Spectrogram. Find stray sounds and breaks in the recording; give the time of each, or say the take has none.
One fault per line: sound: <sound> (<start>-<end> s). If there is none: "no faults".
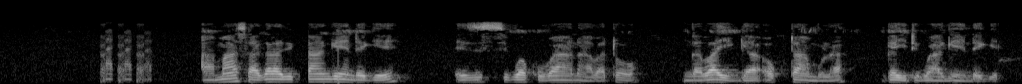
sound: laugh (1.0-1.5 s)
sound: dropout (3.0-3.1 s)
